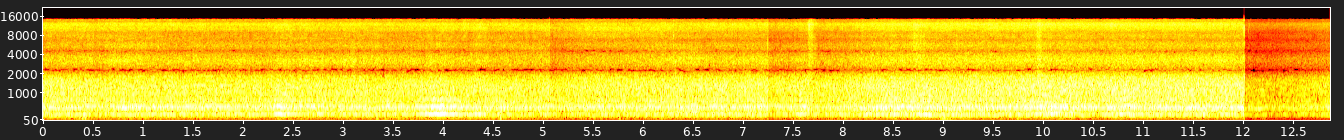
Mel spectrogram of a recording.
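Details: Many honey bees inside a house produce a thick, unbroken droning hum with gentle rises and falls in loudness, cutting off sharply near the end.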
